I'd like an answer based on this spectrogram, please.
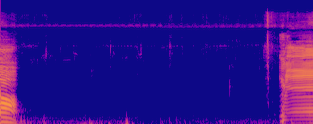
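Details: Cow mooing in a park: a short harmonic moo fades out at the start, a quiet stretch with faint low thumps follows, then a second loud moo begins near the end.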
